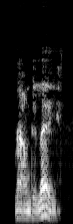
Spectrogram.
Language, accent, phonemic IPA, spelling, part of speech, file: English, Southern England, /ˈɹaʊndɪˌleɪ/, roundelay, noun, LL-Q1860 (eng)-roundelay.wav
- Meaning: 1. A poem or song having a line or phrase repeated at regular intervals 2. A dance in a circle 3. Anything having a round form; a roundel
